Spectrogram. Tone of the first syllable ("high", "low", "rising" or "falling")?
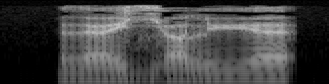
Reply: low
